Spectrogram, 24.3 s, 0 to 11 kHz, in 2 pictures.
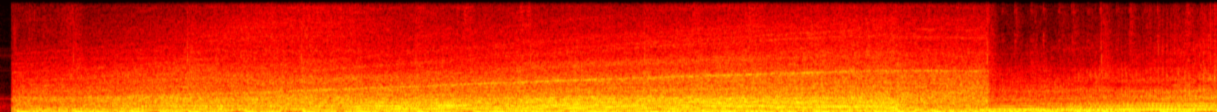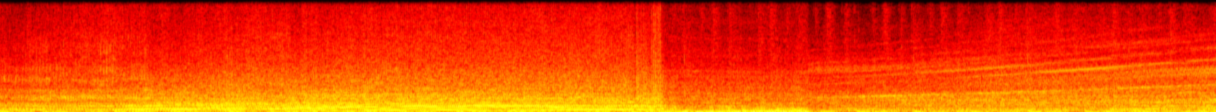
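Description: Stage 3 Unitronic-tuned Audi RS6 running 100 octane fuel, revving hard on a chassis dyno in three loud sustained pulls, engine pitch climbing steadily through each run with brief breaks between them, no talking.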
